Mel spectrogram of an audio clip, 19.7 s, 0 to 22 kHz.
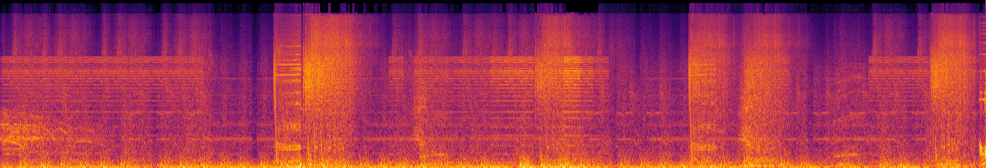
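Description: Repeated heavy booms and crashing blasts as mechs melt down and explode in MechWarrior 4: Mercenaries, layered over continuous mechanical rumble and whirring, loud and sustained throughout with bursts every few seconds.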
